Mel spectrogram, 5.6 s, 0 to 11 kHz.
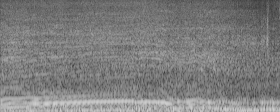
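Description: A loud Aprilia RSV4 RF motorcycle engine revving, heard close up with a steady roar whose pitch rises slightly, dips, then settles, with no talking.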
